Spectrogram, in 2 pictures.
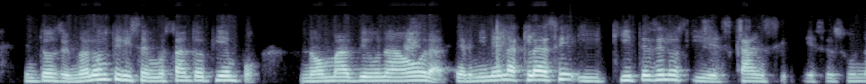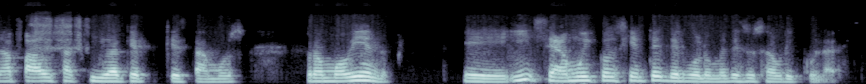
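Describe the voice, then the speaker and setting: A man speaks with a fairly high pitch and ordinary pitch variation at a moderate pace. It is a normal speaking voice. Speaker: speech therapist and lecturer. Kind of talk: interview.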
